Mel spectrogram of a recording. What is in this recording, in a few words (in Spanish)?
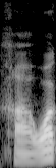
"gemelos", Cucapá; Parentesco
